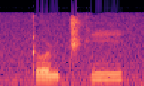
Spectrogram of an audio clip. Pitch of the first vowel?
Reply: low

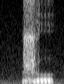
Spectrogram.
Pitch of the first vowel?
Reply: low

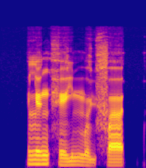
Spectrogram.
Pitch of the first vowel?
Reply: high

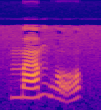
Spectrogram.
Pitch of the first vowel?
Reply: rising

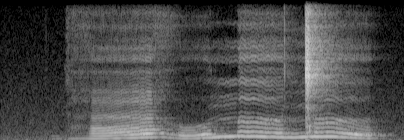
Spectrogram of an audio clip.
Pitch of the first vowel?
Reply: rising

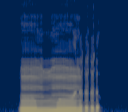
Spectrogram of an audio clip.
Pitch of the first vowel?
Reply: high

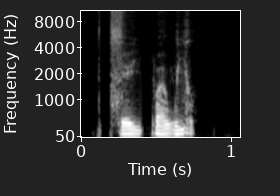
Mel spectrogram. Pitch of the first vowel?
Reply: rising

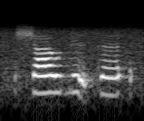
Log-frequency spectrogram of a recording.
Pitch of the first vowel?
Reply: high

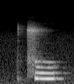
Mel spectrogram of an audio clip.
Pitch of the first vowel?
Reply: high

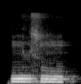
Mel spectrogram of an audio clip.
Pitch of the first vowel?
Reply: low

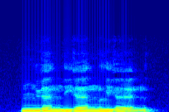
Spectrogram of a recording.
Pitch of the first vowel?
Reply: falling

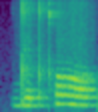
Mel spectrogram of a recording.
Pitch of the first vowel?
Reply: low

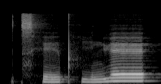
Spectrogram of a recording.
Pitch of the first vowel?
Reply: rising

